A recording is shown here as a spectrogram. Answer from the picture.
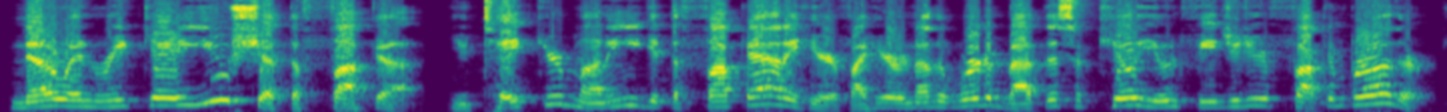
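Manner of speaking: high, heated, emphatic warning; angry threat. Acted. Killian ordering Enrique out, angry threat. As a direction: lay down a furious threat.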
